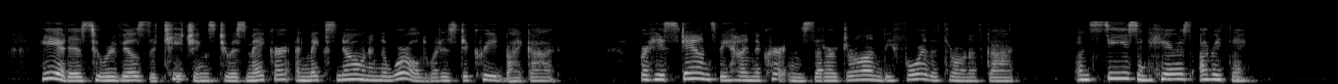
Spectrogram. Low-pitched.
No: medium, 185 Hz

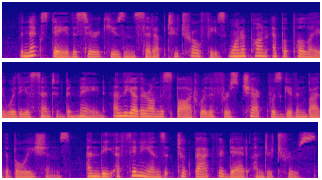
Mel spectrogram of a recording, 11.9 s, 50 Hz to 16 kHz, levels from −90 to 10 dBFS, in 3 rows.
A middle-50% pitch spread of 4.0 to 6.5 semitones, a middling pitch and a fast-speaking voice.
No: average, 3.6 semitones; medium, 160 Hz; fast, 210 wpm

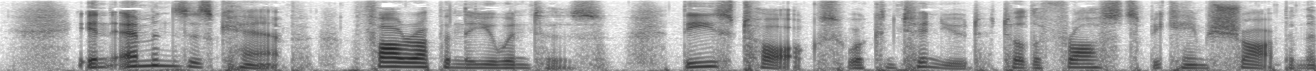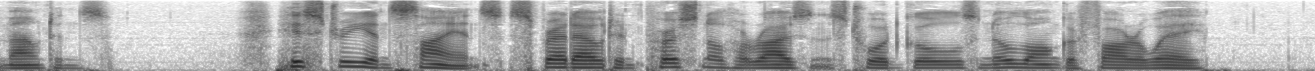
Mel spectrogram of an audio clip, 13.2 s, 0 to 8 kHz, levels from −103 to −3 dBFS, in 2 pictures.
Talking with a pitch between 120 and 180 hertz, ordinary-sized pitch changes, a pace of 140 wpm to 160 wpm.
Yes: medium, 140 Hz; average, 3.7 semitones; average, 155 wpm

